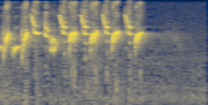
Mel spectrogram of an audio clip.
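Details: Goldfinch phrase of quick, bright, high twittering notes, about a dozen tinkling downslurred elements in just over a second, ending in a short fading slur, then quiet.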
